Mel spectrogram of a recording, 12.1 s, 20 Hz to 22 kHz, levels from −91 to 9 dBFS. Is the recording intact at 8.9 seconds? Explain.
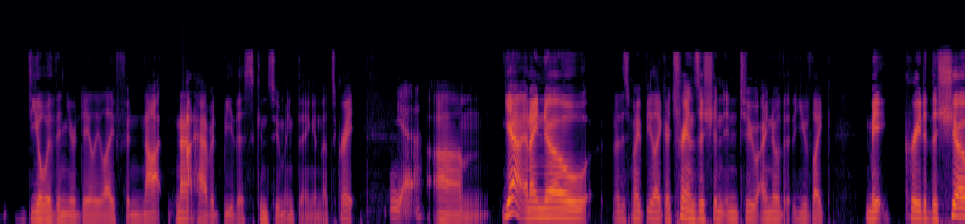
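No. A short concealed packet loss hits between 8.89 and 8.93 s, right after "might be like a" and before "into I know". About 20 ms of the call's audio arrived too late for the decoder. The receiver covered the gap by extending the preceding sound for about 25 ms, then crossfaded back into the real signal. The result is a brief smear or wobble at that instant, and any short consonant that fell inside the gap may have dropped out.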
